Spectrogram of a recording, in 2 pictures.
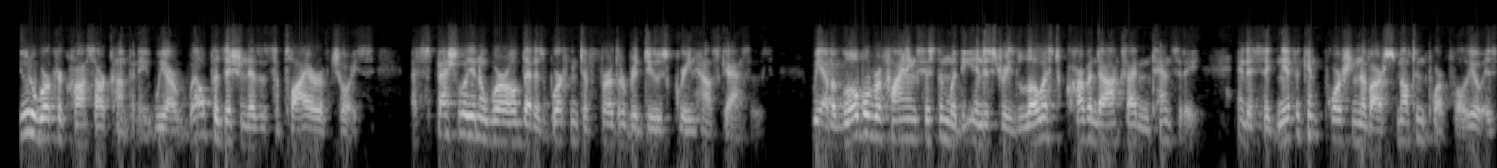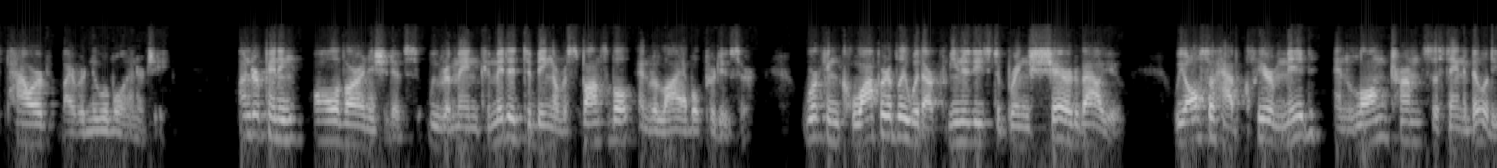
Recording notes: highlights from Alcoa’s Q4 2022 conference call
